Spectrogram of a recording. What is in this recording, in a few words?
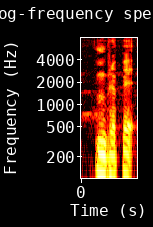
"mbrepe7", Biak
